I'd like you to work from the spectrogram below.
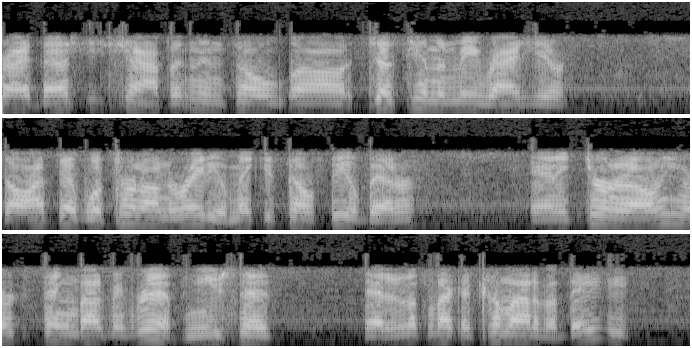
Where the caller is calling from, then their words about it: Lancaster, California, United States; we're calling from Lancaster, California.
